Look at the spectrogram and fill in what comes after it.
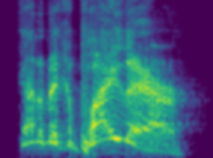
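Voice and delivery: loud, high, angry screaming. Retelling how a coach screamed at the players: imitating Buddy Ryan screaming. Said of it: "And he's screaming at us".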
